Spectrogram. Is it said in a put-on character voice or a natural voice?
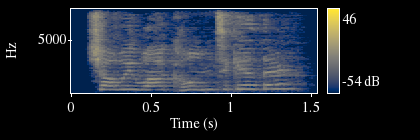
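natural voice. It is said in the speaker's natural voice.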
